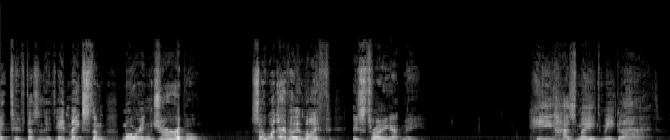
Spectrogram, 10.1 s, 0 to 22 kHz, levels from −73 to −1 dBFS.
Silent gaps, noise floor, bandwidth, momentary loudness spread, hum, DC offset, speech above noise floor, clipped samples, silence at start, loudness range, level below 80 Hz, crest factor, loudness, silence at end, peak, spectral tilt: none; -66 dBFS; 16 kHz; 14 LU; none; under 0.1%; 42 dB; under 0.1%; 0 s; 7 LU; -72 dBFS; 22 dB; -23 LUFS; 0.35 s; -4 dBFS; -2.5 dB/octave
